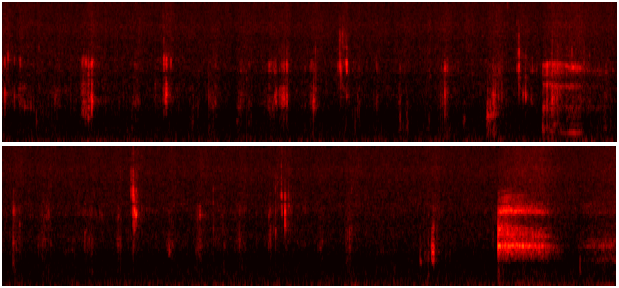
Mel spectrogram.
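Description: Soft, wet chewing of a steamed pork momo, with many small mouth clicks throughout. A brief louder wet sound comes near the end.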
